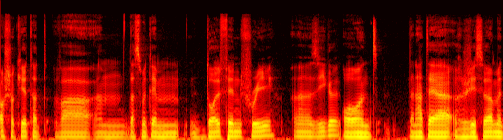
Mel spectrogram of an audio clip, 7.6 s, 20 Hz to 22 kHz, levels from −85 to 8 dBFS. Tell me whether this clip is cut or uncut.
cut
